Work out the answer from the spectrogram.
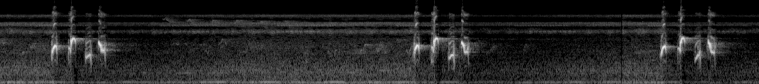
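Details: Lure recording of a streak-eared bulbul: three short phrases, each of four sharp rising-and-falling chirps, repeated every three seconds or so, with quiet high-pitched insect drone between them.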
